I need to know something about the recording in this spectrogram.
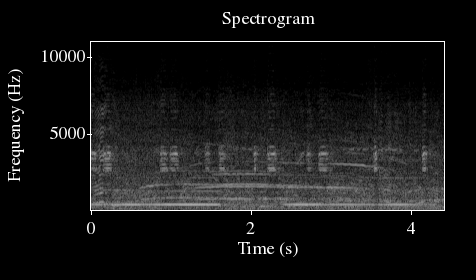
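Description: Background voices of people talking, over a steady hum that breaks off briefly in the middle.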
